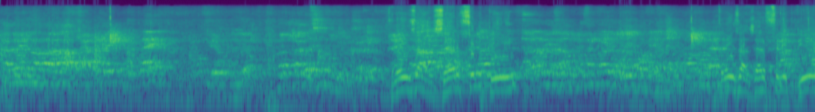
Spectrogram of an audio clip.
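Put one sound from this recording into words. A cue tip strikes a billiard ball.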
